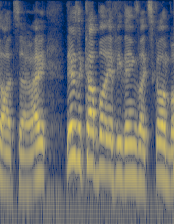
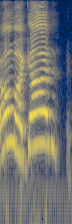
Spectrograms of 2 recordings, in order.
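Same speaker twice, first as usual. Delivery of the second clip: hyped squeal of joy, very high and loud; 12 dB louder than usual. Retelling a reaction to a game reveal: imitating own excited outburst. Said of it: "I was happy outside 'cause I was like".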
